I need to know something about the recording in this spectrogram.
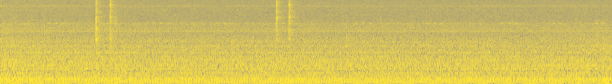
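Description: Two pairs of faint computer mouse clicks, about a second in and again near three seconds, over a low steady hum.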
